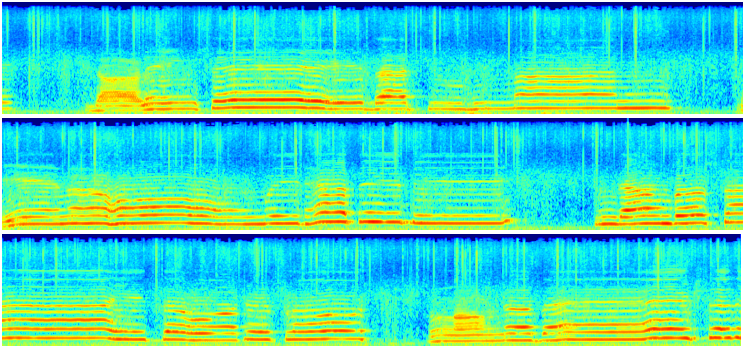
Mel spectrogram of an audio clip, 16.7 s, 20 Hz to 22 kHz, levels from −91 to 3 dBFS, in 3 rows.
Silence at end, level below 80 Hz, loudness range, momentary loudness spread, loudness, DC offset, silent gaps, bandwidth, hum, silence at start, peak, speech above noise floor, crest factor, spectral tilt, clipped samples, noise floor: 0 s; -38 dBFS; 2 LU; 12 LU; -16 LUFS; under 0.1%; none; 19 kHz; none; 0 s; 0 dBFS; 21 dB; 16 dB; -5 dB/octave; under 0.1%; -36 dBFS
